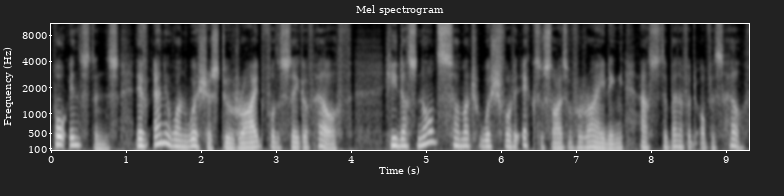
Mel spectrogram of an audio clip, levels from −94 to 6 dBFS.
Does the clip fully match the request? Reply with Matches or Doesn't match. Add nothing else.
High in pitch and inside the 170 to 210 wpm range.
Doesn't match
